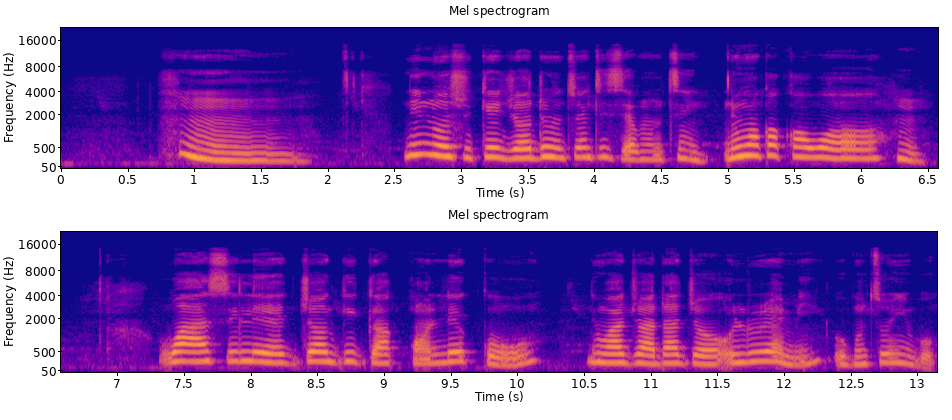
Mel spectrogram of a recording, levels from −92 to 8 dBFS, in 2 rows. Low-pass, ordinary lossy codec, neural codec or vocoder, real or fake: 14.4 kHz; none; none; real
